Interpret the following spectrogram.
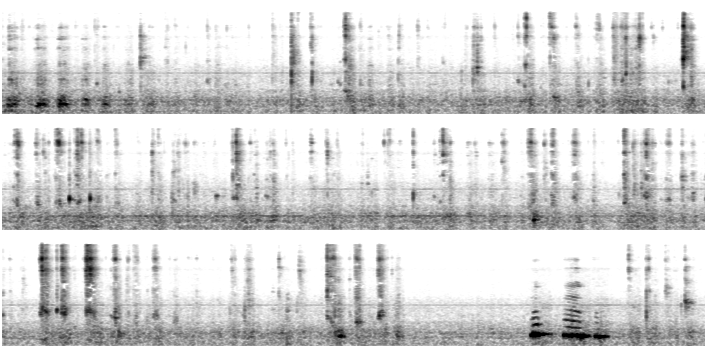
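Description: Close-up chewing of crunchy fried snacks, Taka Tak corn sticks and potato chips: runs of sharp, crisp crunches a few seconds apart with short pauses between.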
